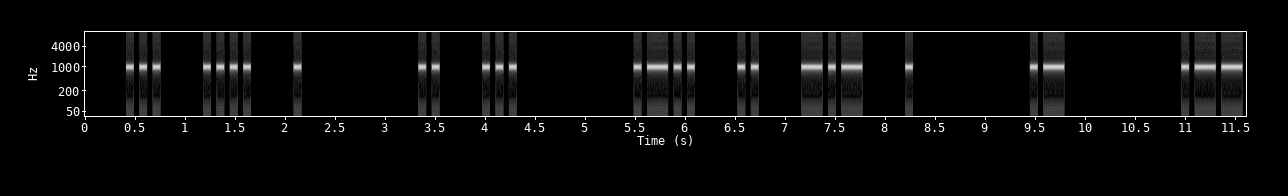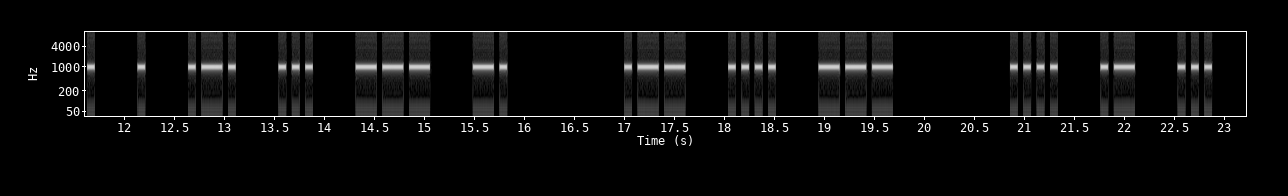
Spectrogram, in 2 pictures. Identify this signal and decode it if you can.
Morse code, heard as a keyed tone, about 18 wpm, spaced as for 12 wpm, 1000 Hz. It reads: SHE IS LIKE A PERSON WHO HAS
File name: 12wpm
